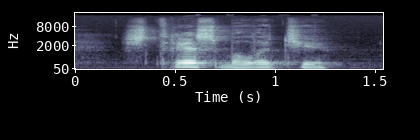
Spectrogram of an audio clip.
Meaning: diminutive of stressbal
- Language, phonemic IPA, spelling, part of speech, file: Dutch, /ˈstrɛzbɑləcə/, stressballetje, noun, Nl-stressballetje.ogg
